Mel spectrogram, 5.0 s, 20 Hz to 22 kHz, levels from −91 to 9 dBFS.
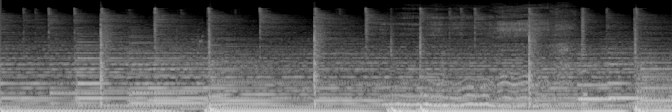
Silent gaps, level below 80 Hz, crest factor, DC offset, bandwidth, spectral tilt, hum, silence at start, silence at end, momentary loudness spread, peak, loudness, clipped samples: none; -16 dBFS; 14 dB; under 0.1%; 16 kHz; -7.5 dB/octave; none; 0 s; 0 s; 4 LU; 0 dBFS; -16 LUFS; under 0.1%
